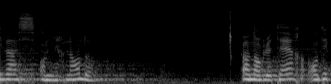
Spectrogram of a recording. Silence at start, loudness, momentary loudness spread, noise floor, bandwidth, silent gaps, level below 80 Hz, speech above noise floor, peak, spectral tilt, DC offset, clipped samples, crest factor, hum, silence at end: 0 s; -30 LUFS; 21 LU; -59 dBFS; 11.5 kHz; none; -58 dBFS; 31 dB; -16 dBFS; -7 dB/octave; under 0.1%; under 0.1%; 14 dB; none; 0 s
